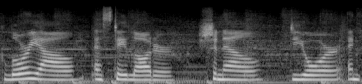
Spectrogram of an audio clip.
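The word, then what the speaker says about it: L'Oréal: let's break it down the first syllable L is pronounced just like the English letter L the next syllable or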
